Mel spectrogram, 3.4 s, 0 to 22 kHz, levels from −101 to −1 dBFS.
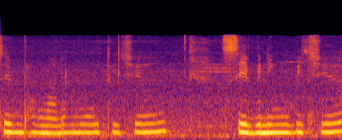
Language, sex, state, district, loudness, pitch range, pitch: Garhwali, female, Uttarakhand, Tehri Garhwal, -15 LUFS, 220-235 Hz, 230 Hz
